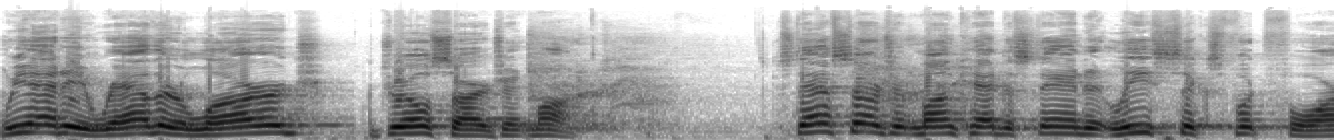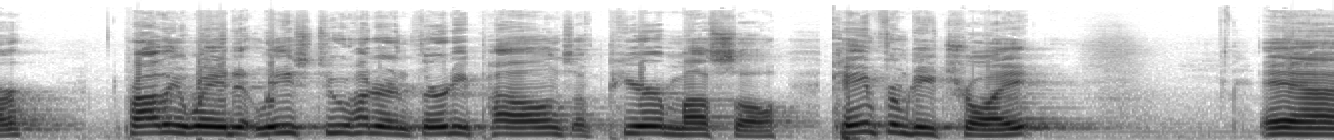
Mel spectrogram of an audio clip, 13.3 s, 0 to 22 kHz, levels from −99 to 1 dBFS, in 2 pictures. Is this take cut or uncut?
cut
